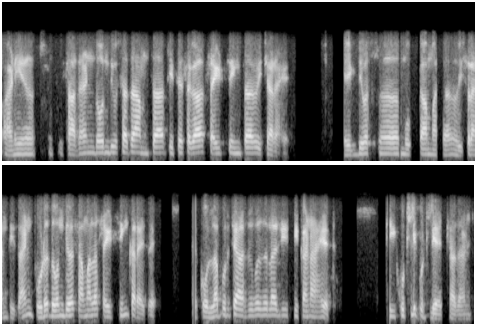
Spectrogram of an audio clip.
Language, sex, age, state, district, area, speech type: Marathi, male, 60+, Maharashtra, Kolhapur, urban, conversation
